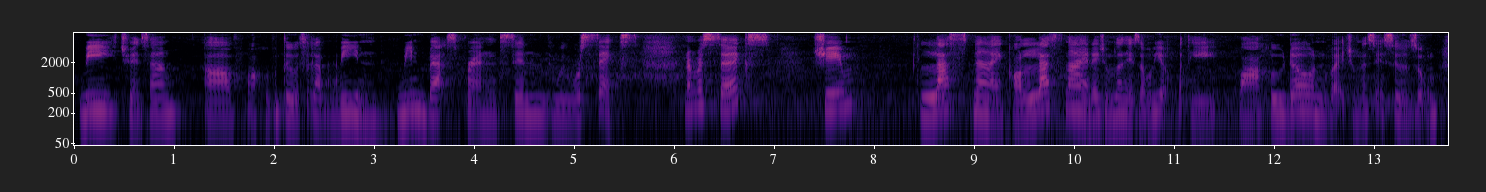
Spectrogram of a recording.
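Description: With a medium-pitched voice and a little hiss or hum on the recording, a female teacher works through a bilingual grammar lesson. She reads the English examples slowly and with care, then explains them quickly between them.

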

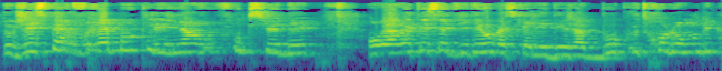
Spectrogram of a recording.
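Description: A woman vlogger chatting to her camera about family life. Her voice sits a little high and she tells it in an animated way, with lots of fillers. The room around her is echoey. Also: fairly quick. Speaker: vlogger mother. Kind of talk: casual chat. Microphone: face camera.

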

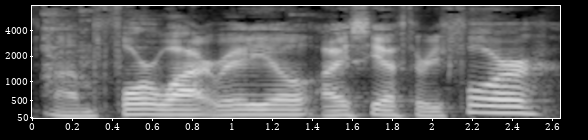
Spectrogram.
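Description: With an animated, slightly mellow mid-range voice at a moderate pace, this gadget teardown host rambles through casual hands-on commentary, wry and a bit profane. Background noise and clicking tools fill the room.

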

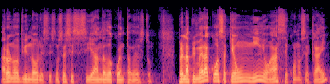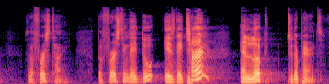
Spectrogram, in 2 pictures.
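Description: A man's voice: medium pitch, lively intonation, unhurried. A young adult man giving a youth sermon, switching between Spanish and English and telling stories with lots of animation. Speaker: youth pastor.

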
